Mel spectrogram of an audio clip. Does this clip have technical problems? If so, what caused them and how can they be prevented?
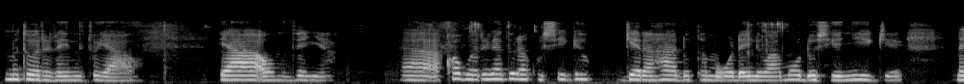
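Yes. At 0.76 to 0.78 s the speech has a brief concealed Bluetooth headset packet loss. For about 22 ms, which fits three lost 7.5 ms mSBC frames, the receiver bridged the gap by repeating the best-matching stretch of the preceding waveform. The result is a short, buzzy patch with a slight warble as real audio resumes. The surrounding audio carries the light graininess of the mSBC wideband codec. Prevention: keep the headset close to the phone with a clear line of sight, and reduce 2.4 GHz interference from Wi-Fi and other Bluetooth links.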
